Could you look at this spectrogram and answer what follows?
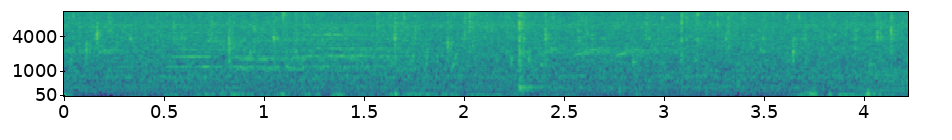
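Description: Giant panda eating bamboo: scattered sharp cracks and low thumps as the stalk is bitten and chewed, over a steady trickling hiss.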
